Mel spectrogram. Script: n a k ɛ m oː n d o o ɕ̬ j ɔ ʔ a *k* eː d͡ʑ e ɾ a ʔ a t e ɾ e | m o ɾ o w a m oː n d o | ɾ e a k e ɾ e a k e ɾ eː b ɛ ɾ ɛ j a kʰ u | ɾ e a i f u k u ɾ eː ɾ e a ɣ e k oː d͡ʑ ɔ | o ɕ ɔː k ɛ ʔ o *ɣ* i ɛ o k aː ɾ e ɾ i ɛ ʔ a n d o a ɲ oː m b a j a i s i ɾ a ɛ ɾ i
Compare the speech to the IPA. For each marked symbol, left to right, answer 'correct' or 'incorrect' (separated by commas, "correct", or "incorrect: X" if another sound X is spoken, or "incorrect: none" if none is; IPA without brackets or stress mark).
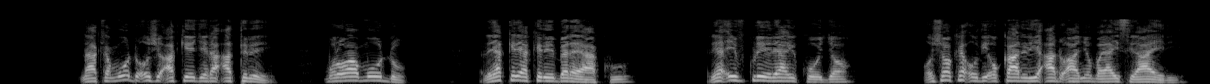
correct, incorrect: ð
